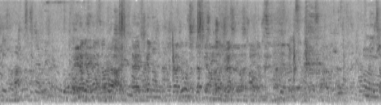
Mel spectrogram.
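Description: Several men and women chatter nearby in a room.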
